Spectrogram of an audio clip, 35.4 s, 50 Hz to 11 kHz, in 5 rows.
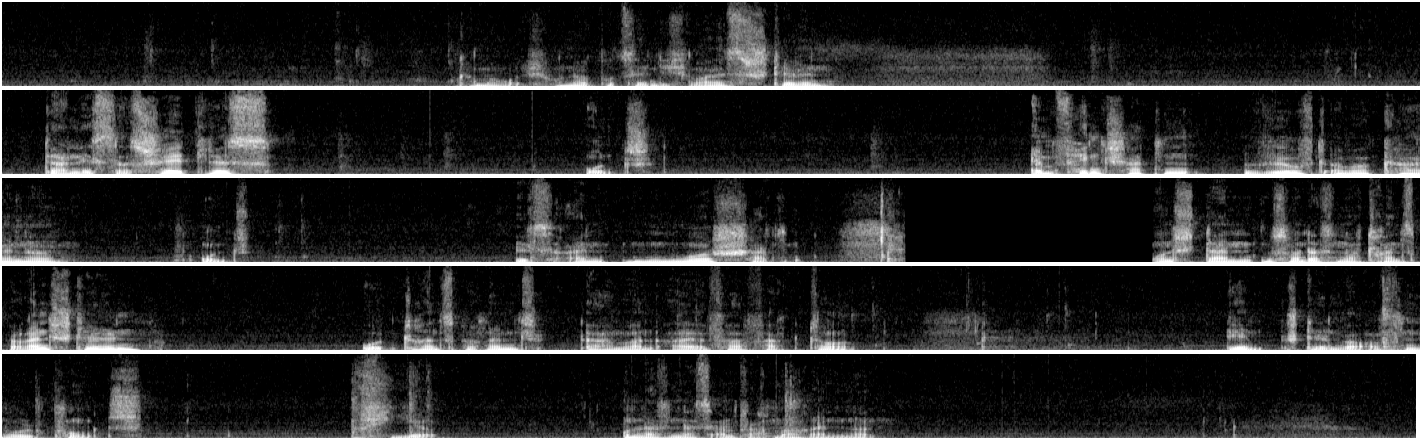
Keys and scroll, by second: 28.5-28.9 typing, 30.7 typing, 32.6 F12.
